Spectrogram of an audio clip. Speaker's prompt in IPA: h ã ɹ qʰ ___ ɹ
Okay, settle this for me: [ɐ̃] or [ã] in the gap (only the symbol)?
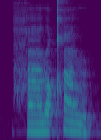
ɐ̃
